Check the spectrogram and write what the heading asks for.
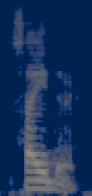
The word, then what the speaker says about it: CIDR: classes inter domain routing CIDR pronounces cider so assignment of IP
